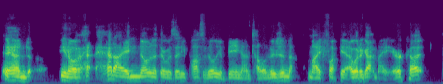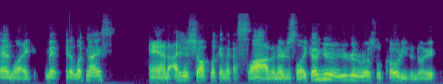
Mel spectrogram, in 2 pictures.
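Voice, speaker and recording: Wrestler dude rambling on a podcast, swears a lot, says like constantly, dry kinda muffled audio. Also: male voice, medium pitch, fairly even intonation, a little fast, no room sound. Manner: rambling and profane, heavy on filler "like". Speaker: pro wrestler and company owner, podcast guest. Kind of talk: casual podcast chat. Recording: dry, slightly muffled recording.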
